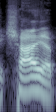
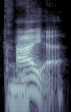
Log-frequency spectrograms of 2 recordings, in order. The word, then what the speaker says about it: Chaya: So it's the way she's saying it that like we say Chaya, but she's saying like Kaya.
